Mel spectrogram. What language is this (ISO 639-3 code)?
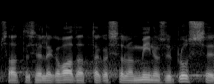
est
